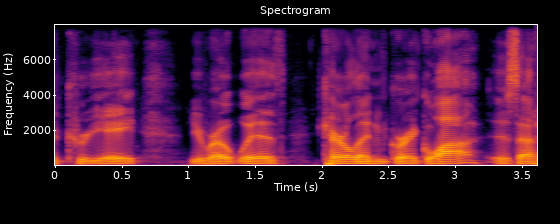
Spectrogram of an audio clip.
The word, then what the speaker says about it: Gregoire: You wrote with Carolyn Gregoire. Is that how I say her name? I think it's Gregoire.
